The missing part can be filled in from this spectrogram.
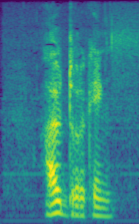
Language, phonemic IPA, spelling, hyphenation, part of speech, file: Dutch, /ˈœy̯(t)ˌdrʏkɪŋ/, uitdrukking, uit‧druk‧king, noun, Nl-uitdrukking.ogg
- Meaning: 1. expression, act or process of expressing something 2. expression, saying, idiom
